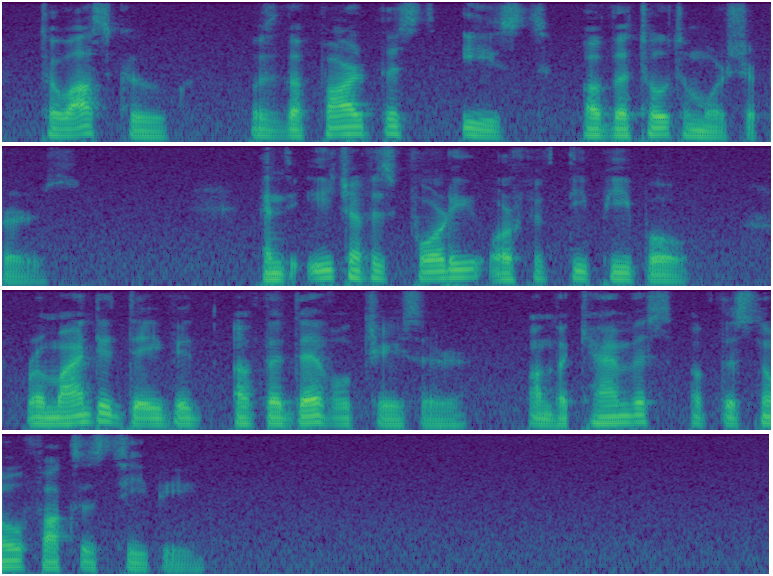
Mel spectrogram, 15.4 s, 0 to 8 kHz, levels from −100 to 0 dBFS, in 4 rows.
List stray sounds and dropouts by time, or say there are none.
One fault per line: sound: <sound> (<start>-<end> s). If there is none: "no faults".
no faults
